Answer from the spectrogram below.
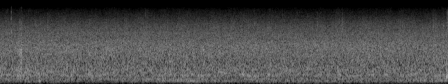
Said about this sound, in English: Water dripping.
